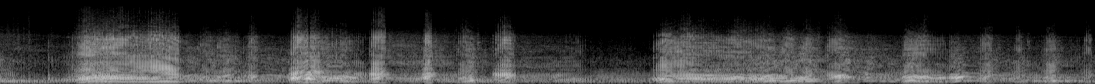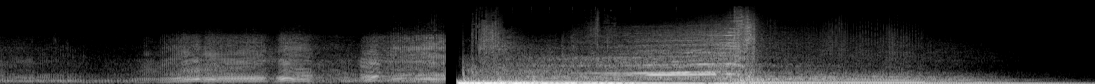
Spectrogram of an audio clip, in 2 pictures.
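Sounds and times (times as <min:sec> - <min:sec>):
motocross bike engine revving: 0:00.6 - 0:11.5.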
